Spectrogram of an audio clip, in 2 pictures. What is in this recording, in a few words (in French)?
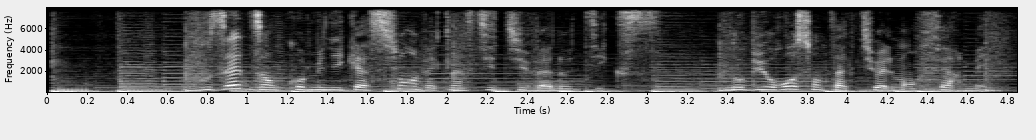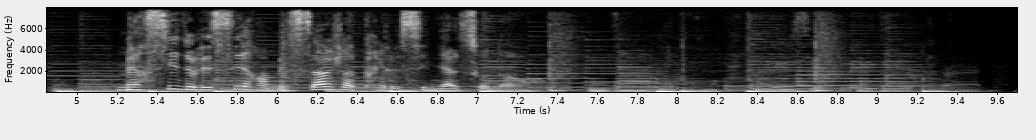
MESSAGERIE voix feminine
